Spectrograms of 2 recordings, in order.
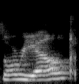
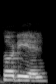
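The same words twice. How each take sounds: First: The name is said with an English accent. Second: The name is said with a Spanish accent. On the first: The speaker calls it wrong. "In English, it doesn't sound so great" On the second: The speaker calls it right. "you say it with the Spanish accent"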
